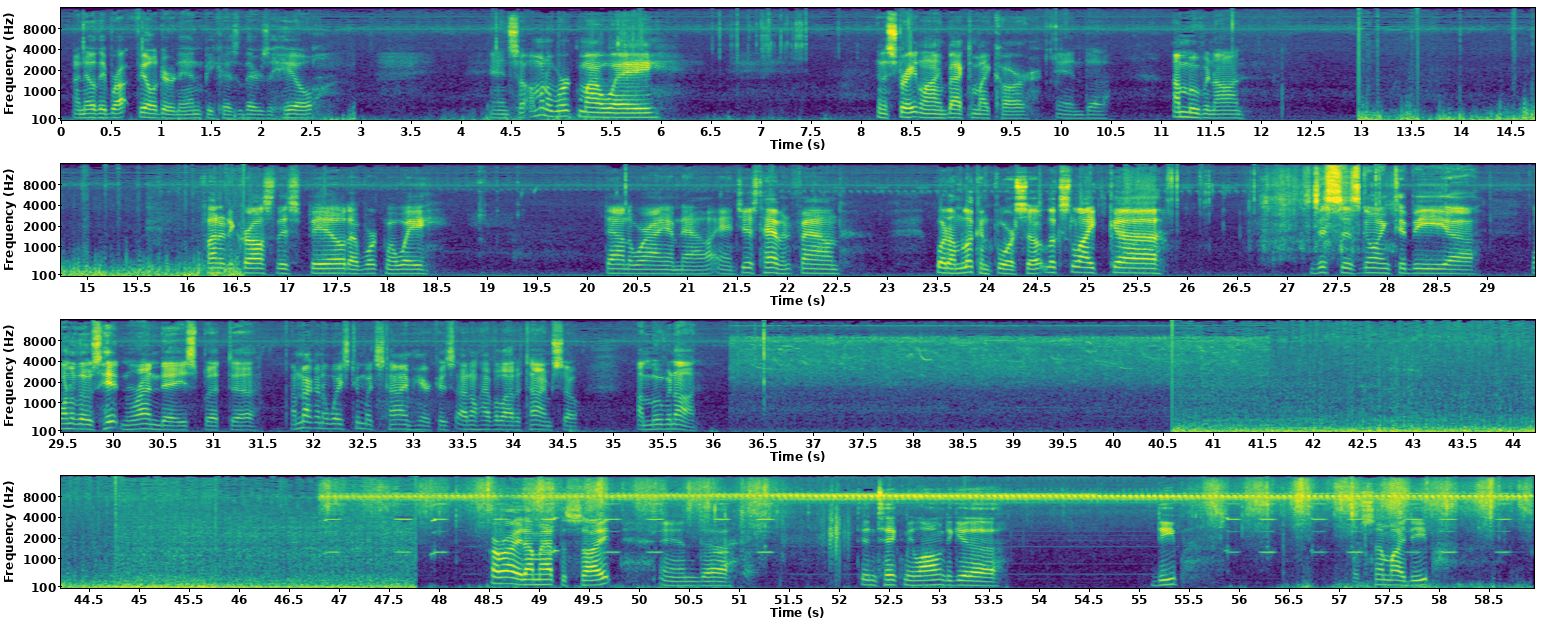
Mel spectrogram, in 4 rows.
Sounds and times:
Speech: 0.2 - 2.7, 4.3 - 6.1, 8.2 - 10.6, 11.2 - 11.9, 16.2 - 18.6, 20.2 - 22.7, 23.5 - 25.8, 27.3 - 34.7, 35.3 - 35.9, 48.5 - 51.2, 52.2 - 53.7, 55.2 - 55.5, 57.2 - 58.1.

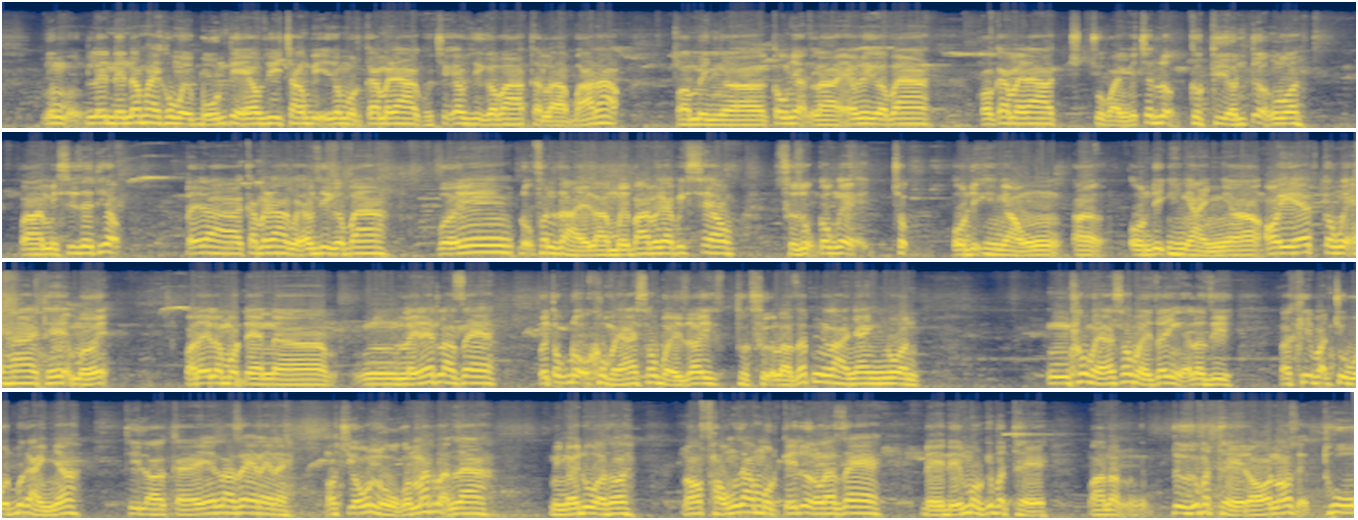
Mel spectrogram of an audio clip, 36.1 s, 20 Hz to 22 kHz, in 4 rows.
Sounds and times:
Speech: 0.2 - 24.3, 25.0 - 36.0.

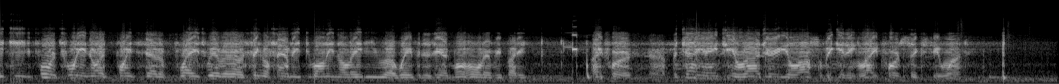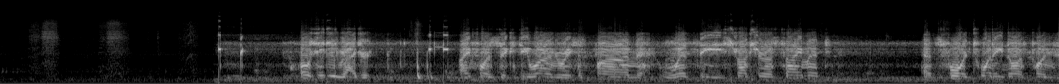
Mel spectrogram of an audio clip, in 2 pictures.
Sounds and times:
Speech: 0.0 - 5.3, 5.9 - 9.7, 13.6 - 14.4, 15.2 - 18.9, 19.8 - 21.1
Radio: 0.0 - 10.0, 12.8 - 21.1.

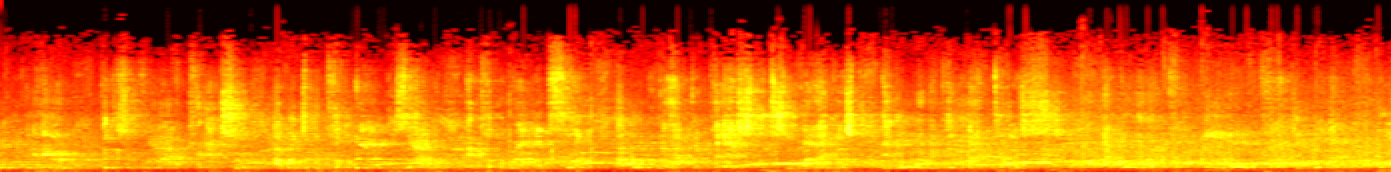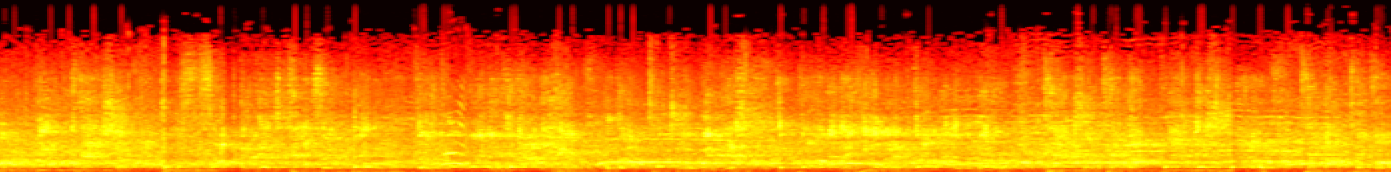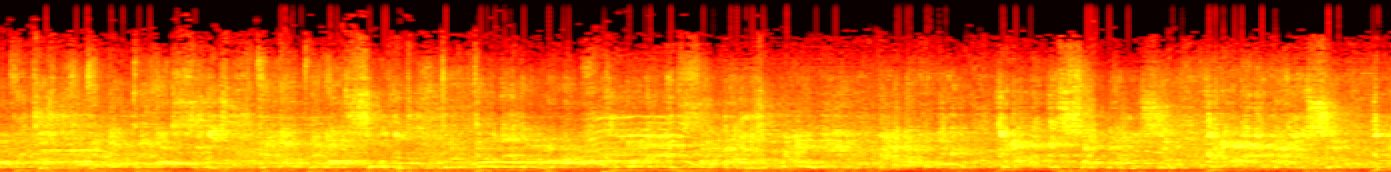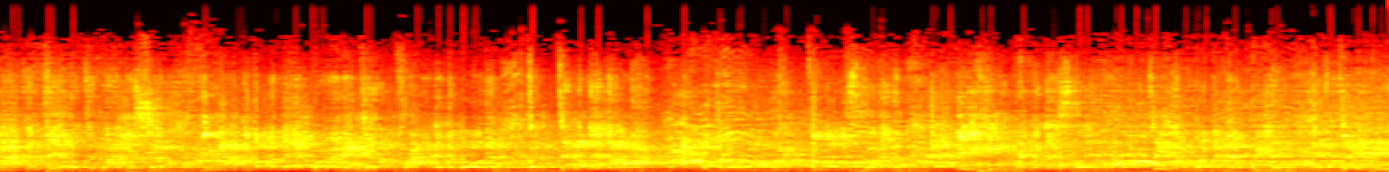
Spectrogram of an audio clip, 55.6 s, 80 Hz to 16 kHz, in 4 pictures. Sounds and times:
Cheering: 0.0 - 55.6
Crowd: 0.0 - 55.6.

